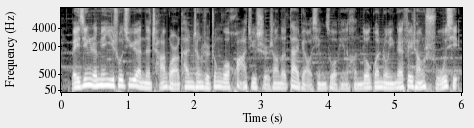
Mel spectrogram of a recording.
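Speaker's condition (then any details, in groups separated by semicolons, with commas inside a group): No condition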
